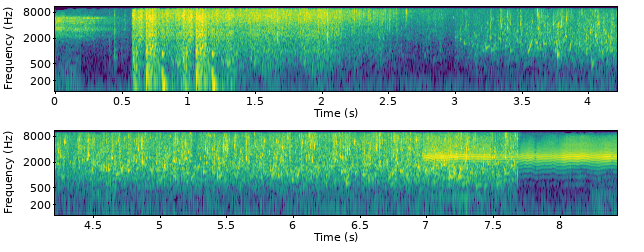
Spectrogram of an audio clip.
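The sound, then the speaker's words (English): A swarm of mosquitoes whines and buzzes steadily, with a brief burst of splashing water near the start and a faint trickle underneath. “Now, my sweet Skeeters, we must feast.”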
